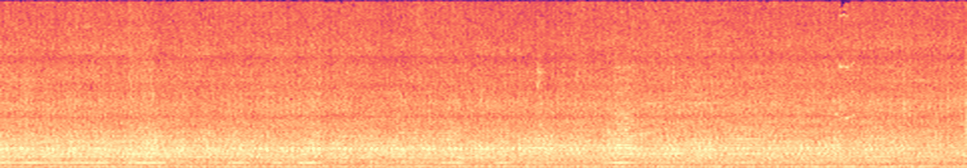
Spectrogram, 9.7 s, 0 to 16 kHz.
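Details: John Deere 3032E tractor at diesel idle: thin mid-pitched whine that comes and goes over the engine; cause unknown.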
